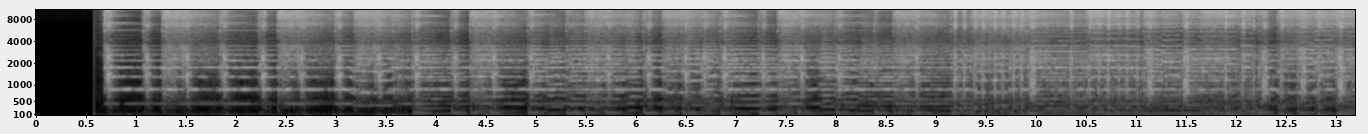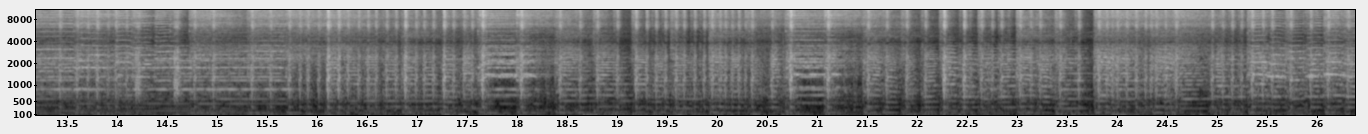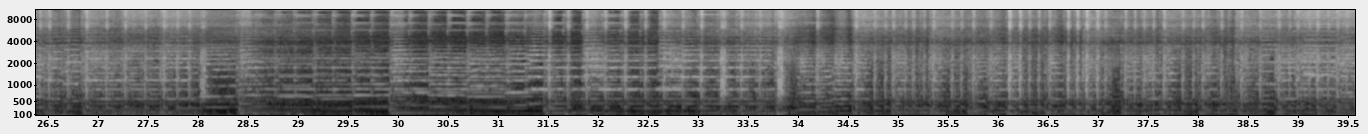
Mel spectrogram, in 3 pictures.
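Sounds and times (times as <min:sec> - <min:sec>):
snare drum: 0:00.6 - 0:39.5.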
